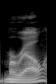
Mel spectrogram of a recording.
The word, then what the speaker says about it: Morell: And today we have with us Morell. Am I pronouncing that correctly? Is it Morell?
